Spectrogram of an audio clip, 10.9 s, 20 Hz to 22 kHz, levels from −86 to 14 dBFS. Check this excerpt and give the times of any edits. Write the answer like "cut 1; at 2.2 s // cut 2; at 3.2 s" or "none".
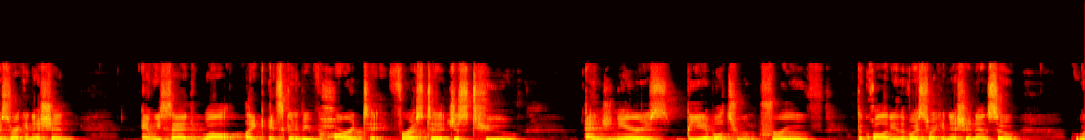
cut 1; at 3.2 s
